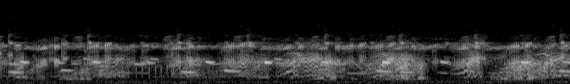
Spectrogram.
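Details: Frogs call in a massed chorus: grating croaks and short pure-toned notes at several pitches overlap, the volume swelling and easing without a break.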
